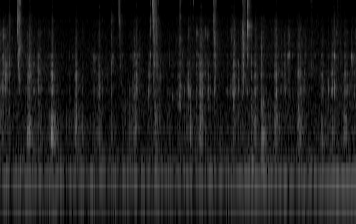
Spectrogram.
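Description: Faint chewing of pink pomelo flesh: soft, irregular wet clicks and crunches, with a low steady hum underneath.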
